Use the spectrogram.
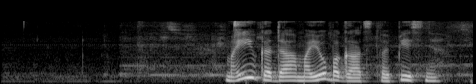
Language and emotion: Russian, neutral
